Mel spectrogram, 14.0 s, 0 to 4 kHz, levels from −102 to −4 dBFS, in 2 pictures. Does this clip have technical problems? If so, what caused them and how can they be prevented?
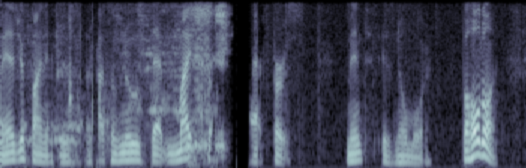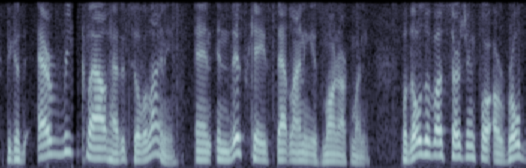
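Yes. An echo leak is heard at 0.00–0.04, 0.34–0.41, 0.71–1.24, 1.40–1.46 and 1.82–2.42 s. A delayed copy of the speech arrives 311 ms after the original, in scraps and short stretches, at about 15 to 35 dB below the main talker. The likely cause is a far end playing the call on a loudspeaker whose echo canceller did not fully remove what its microphone picked up, so the residue was sent back. Use a headset or tune the echo canceller properly.

Speech is suppressed in double talk at 0.64–0.70, 1.10–1.39 and 2.79–3.49 s. The talker dips by about 10 dB at first, then about 25 dB, and by roughly 40 dB in the last stretch. This is likely the echo canceller failing to separate the near talker from loudspeaker echo, so it attenuated both. Better acoustic isolation or a headset reduces double-talk suppression.

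Repeated stalls (stutter) run from 6.80 to 8.04 s. The audio halts and resumes about nine times, the longest gap near 67 ms and roughly 150 ms filled in total, with nothing actually lost. Packets arrived late or slower than playout, so the jitter buffer kept running empty and the receiver stretched the last sound each time. A more stable network path or a larger jitter buffer target prevents this.

A jitter buffer slow-down occurs from 9.17 to 9.80 s. Playback runs at about 90% speed with unchanged pitch, adding 70 ms, so sounds are drawn out. The buffer was low or had just raised its target delay, and the receiver repeated pitch periods to rebuild its reserve. Reducing network jitter keeps the buffer from draining.

A jitter buffer speed-up follows from 11.75 to 12.59 s. The audio runs at about 110% with unchanged pitch and sounds hurried, with around 100 ms trimmed out. The buffer held more audio than its target, and the receiver dropped pitch periods to cut the delay. 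Smoother packet delivery avoids these bursts.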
